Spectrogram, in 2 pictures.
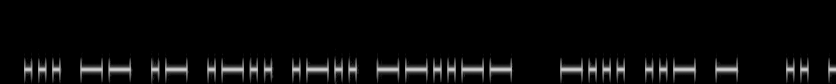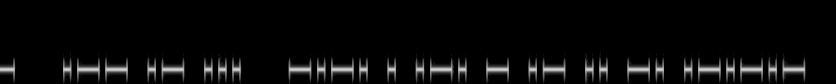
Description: Morse code, heard as a keyed tone, about 17 wpm, 700 Hz. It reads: SMALL, BUT IT WAS CERTAIN.
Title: Sentences from Top 1000 Words - Review Part 6 - 17wpm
